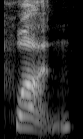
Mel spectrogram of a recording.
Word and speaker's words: point: It's called a point pronounced puan.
